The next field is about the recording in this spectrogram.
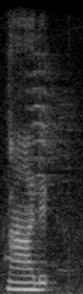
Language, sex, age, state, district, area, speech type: Malayalam, female, 30-45, Kerala, Kasaragod, rural, read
